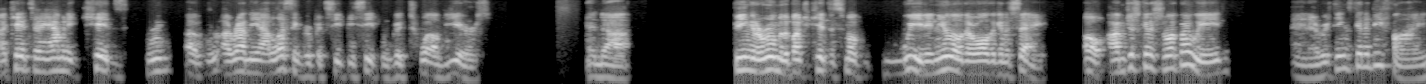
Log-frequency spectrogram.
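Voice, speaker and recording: Lively intonation marks a man's fairly high-pitched voice at a fairly quick pace. He leaves long, frequent pauses. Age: 50s. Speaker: counselor presenting to school counselors. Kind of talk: live presentation. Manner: fast; casual, halting with repetitions.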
